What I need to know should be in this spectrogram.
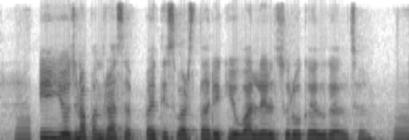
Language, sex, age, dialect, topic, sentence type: Maithili, female, 18-24, Eastern / Thethi, banking, statement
